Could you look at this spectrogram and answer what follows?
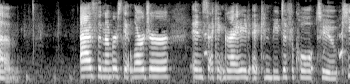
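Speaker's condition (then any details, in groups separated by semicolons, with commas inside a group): No condition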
